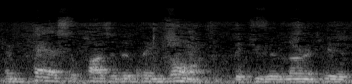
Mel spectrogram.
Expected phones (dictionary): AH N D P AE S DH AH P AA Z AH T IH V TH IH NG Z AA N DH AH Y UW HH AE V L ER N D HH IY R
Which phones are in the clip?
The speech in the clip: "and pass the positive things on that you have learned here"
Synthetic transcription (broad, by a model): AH N P AE S DH AH P AA Z AH T IH V TH IH NG Z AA N DH AH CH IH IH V L ER N D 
